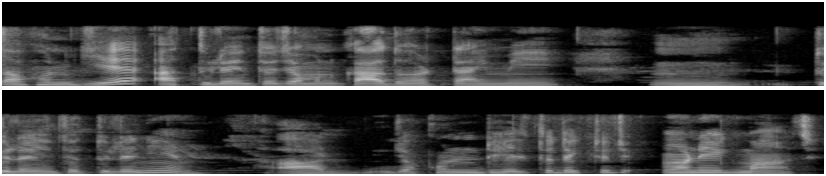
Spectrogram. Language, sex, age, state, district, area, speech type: Bengali, female, 18-30, West Bengal, Dakshin Dinajpur, urban, spontaneous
